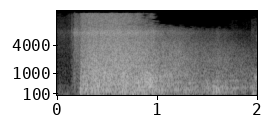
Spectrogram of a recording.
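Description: Thunderclap of a lightning strike right at the microphone: a sudden, very loud crack about a quarter second in that dies away over about a second and a half.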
